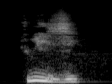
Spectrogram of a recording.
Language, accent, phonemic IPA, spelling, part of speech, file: French, Canada, /kɥi.zi/, cuisît, verb, LL-Q150 (fra)-cuisît.wav
- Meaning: third-person singular imperfect subjunctive of cuire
